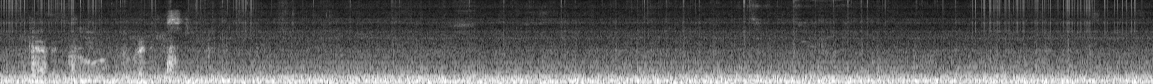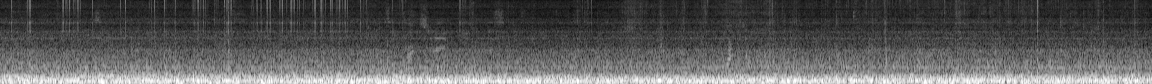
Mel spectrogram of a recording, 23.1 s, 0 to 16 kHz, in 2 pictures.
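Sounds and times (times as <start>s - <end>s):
faint hum: 0.0s - 3.0s
jet engine and airflow rumble: 0.0s - 23.0s.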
